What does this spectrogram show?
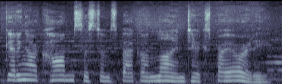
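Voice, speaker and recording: A woman's voice: mid-range voice, expressive, moderate pace, natural voice. An actress playing a practical female colonist in a video game, speaking matter-of-factly. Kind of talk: video game character acting. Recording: loud music over dialogue.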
